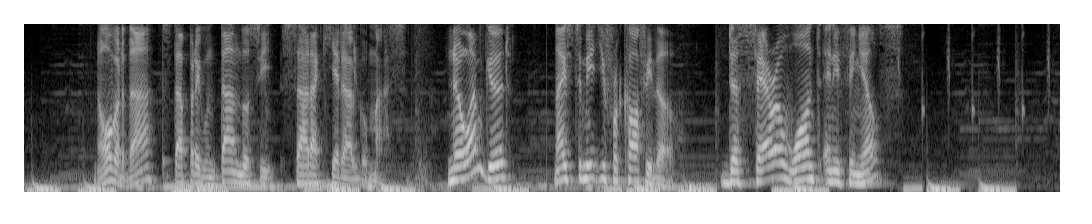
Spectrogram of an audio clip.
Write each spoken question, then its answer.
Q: Does Sarah want anything else?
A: No, she doesn't.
